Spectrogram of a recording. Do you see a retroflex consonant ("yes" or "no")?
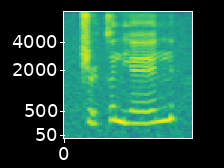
yes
